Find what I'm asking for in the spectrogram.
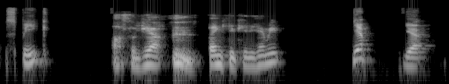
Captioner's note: cough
